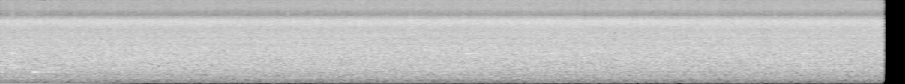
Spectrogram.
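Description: Heavy rain pouring down in a steady, dense hiss. It cuts off suddenly just before the end.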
